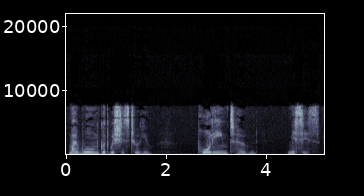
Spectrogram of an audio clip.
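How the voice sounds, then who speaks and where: An actress playing a discreet, polite bank lending adviser, reading a formal, confiding letter aloud in a radio drama. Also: female voice, fairly low pitch, slow, warm tone, dry recording, muffled recording.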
